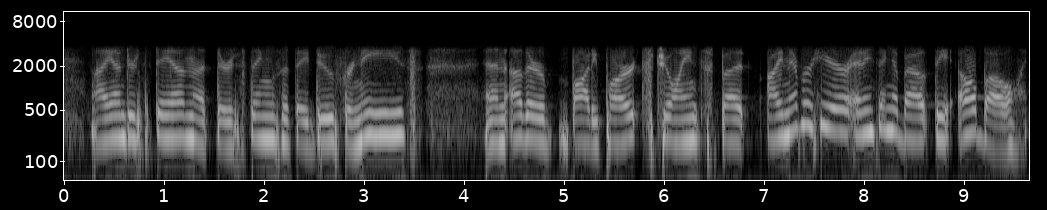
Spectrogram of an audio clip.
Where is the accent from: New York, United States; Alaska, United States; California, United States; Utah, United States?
California, United States; San Francisco Bay Area; I'm from the San Francisco Bay Area. I'm 54.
